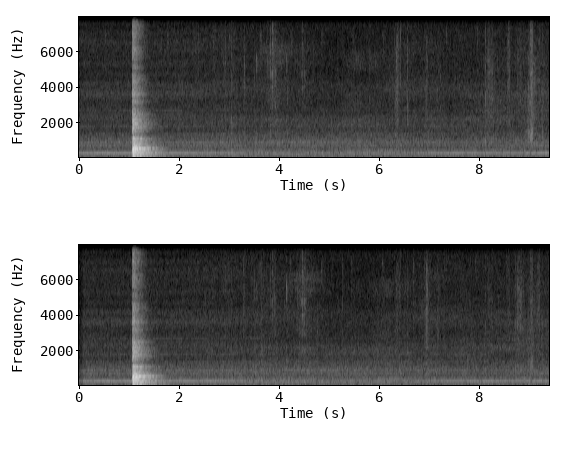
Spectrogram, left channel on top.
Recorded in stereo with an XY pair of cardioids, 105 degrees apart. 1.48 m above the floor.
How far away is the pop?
About 1.4 m.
